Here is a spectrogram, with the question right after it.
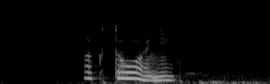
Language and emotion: Russian, sad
